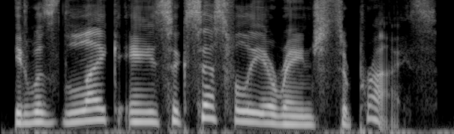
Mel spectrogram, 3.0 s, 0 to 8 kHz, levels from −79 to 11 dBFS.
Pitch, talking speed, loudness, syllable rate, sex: 175 Hz, 140 wpm, -17 LUFS, 5.2 syllables/s, male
